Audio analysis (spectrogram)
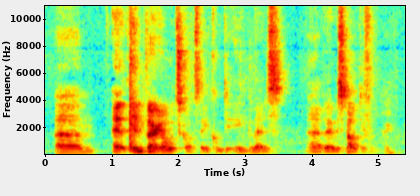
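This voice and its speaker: Against noticeable background noise and audible room echo, a man speaks at a moderate pace with a fairly low pitch and big swings in loudness. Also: fairly even intonation. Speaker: podcast co-host. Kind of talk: casual chat.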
